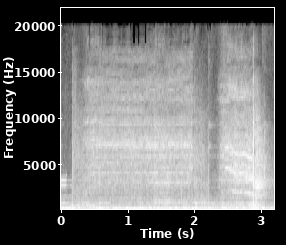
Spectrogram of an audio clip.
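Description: Steady, dense ratcheting from a hand wrench tightening the bolts of a Husky 7000 HD coupling toward 80 inch-pounds, its rapid clicks continuous and close through the whole span with no talk.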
